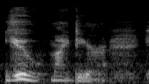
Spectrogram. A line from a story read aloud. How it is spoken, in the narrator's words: he murmured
